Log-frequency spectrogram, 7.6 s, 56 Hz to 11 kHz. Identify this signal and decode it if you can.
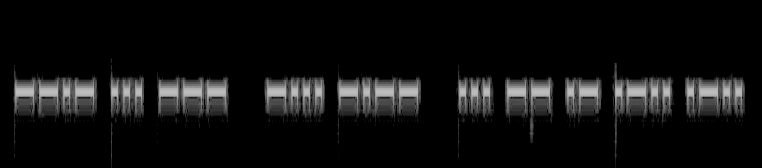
Morse code, heard as a keyed tone, about 20 wpm, 610 Hz. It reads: QSO BY SMALL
